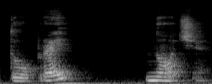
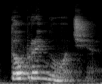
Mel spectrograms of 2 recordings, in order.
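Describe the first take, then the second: First: Careful breakdown of «Доброй ночи»; word by word. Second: Said in the usual way. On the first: Shown as a demonstration. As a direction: lower «Доброй», long pause, «ночи». Teacher separates words for learners.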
